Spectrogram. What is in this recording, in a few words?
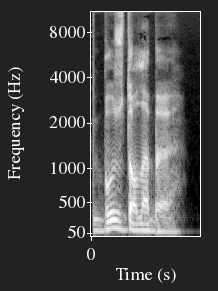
refrigerator in turkish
